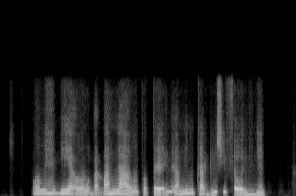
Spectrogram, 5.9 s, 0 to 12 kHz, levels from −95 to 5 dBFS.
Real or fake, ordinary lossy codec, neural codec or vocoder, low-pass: fake; AAC, 64 kbps; codec, 16 kHz, 0.5 kbps, FreqCodec, smaller model; 7.2 kHz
